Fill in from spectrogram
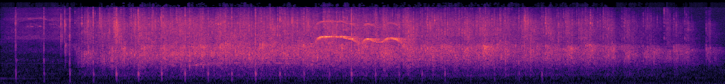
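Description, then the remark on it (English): A graduation ceremony crowd applauds the faculty and staff in sustained applause. Dense rapid clapping swells quickly and holds steady for several seconds, with a few faint whistles rising above it before it tapers slightly. “Before we conclude, I want to applaud the faculty and staff who have worked tirelessly to prepare the next generation of leaders.”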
